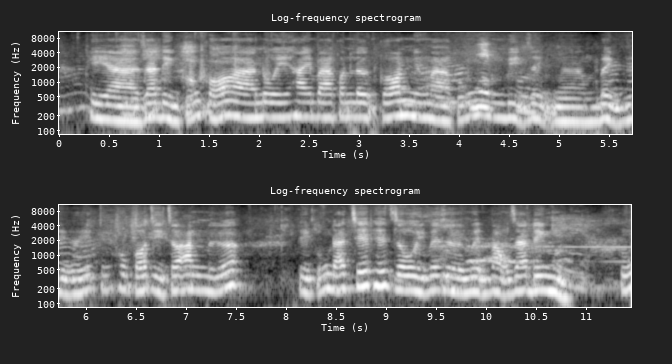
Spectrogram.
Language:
Vietnamese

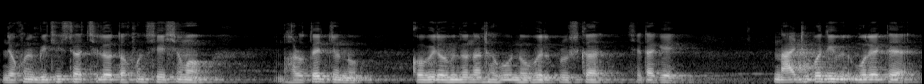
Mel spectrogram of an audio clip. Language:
Bangla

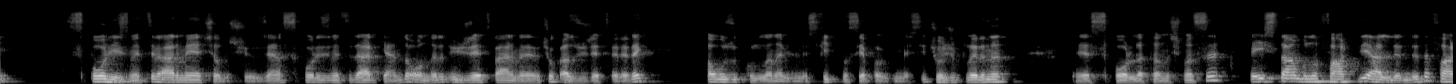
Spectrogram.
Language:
Turkish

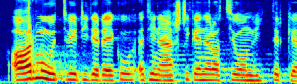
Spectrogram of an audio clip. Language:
Swiss German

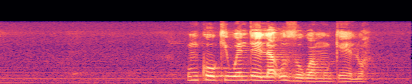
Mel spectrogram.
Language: Zulu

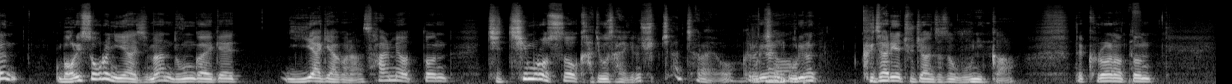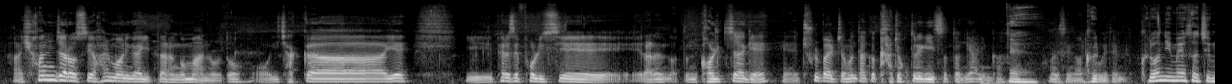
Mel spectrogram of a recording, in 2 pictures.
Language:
Korean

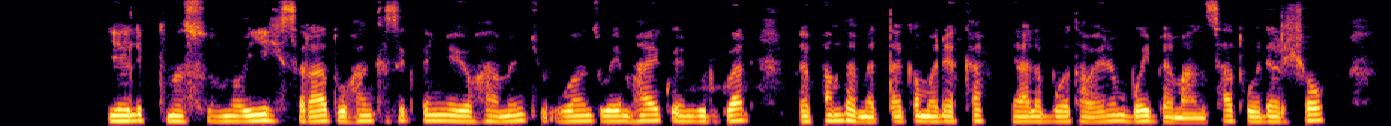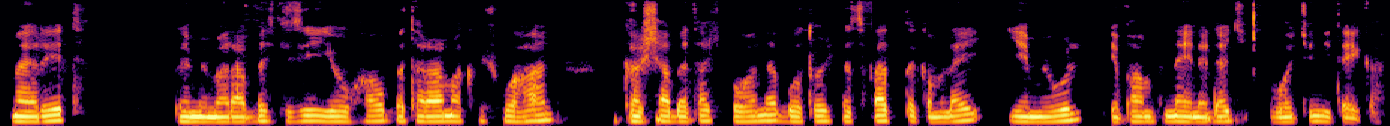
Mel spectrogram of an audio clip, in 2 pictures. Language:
Amharic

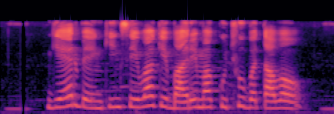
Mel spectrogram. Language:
Chhattisgarhi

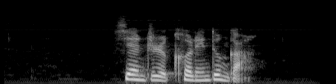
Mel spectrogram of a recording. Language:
Chinese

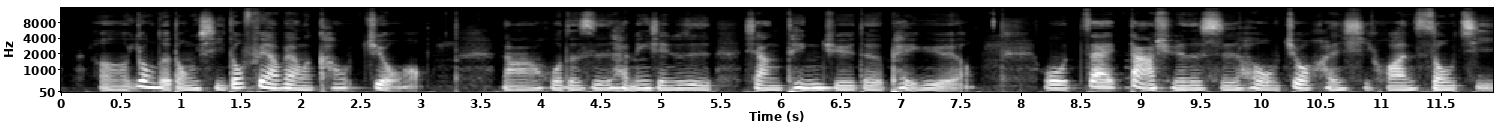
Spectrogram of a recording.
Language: Chinese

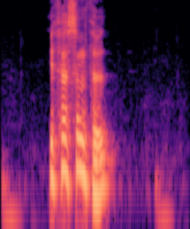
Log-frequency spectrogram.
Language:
Kabyle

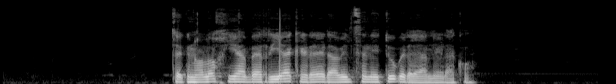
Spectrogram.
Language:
Basque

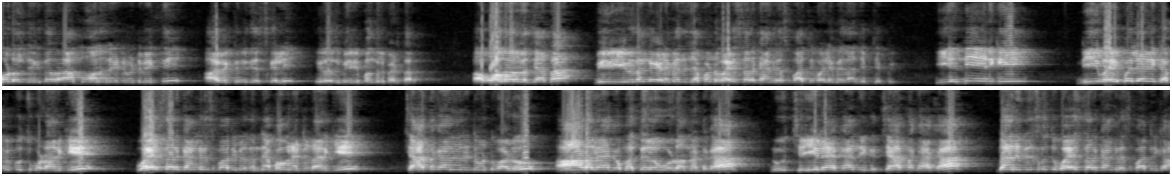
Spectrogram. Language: Telugu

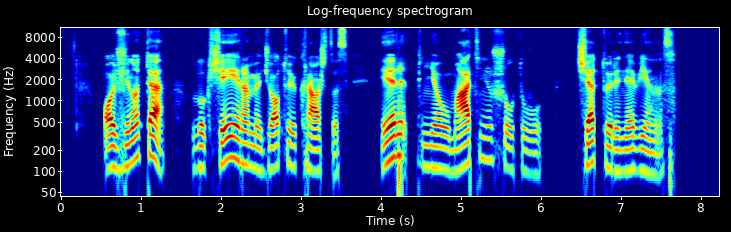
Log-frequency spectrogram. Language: Lithuanian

